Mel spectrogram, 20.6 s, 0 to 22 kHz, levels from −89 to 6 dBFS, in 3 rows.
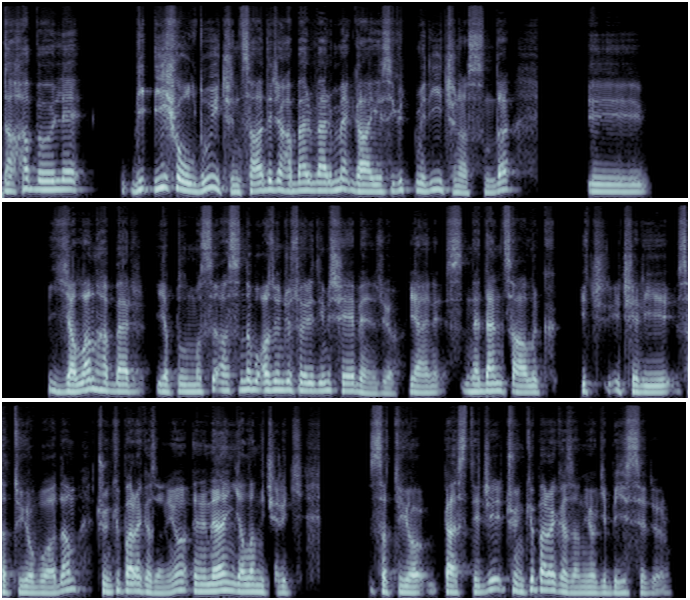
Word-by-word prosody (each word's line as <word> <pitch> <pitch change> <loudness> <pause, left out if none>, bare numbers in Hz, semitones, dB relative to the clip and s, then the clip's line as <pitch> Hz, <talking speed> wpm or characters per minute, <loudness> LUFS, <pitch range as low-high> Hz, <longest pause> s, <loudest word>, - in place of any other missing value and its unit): daha 180 +5 -1
böyle 180 0 +2 0.3
bir 180 +5 -3
iş 215 +2 +4
olduğu 165 +2 +4
için, 135 -9 -1
sadece 160 +6 +1
haber 160 +1 0
verme 165 +4 +2
gayesi 145 -2 +2
gütmediği 170 0 -3
için 145 -7 -4
aslında, 125 +9 -4 0.7
iii, 140 -1 -2 0.9
yalan 155 +4 +4
haber 145 -4 +1
yapılması 140 +1 -1
aslında 170 +3 0
bu 165 -1 -1
az 165 +1 +4
önce 175 0 +3
söylediğimiz 160 0 0
şeye 150 -2 +1
benziyor. 105 -3 -5
Yani 125 0 -2
s 150 - -8
neden 150 +2 +3
sağlık 130 -3 -1 0.2
iç 150 0 -9
içeriği 130 -3 -2
satıyor 120 -3 -2
bu 115 -1 0
adam? 165 +11 -1 0.2
Çünkü 145 +2 -3
para 150 -2 +4
kazanıyor. 130 +7 -2
Eee, 150 - +2
neden 150 +2 +7
yalan 140 -4 +2
içerik 120 -1 -7 0.7
satıyor 135 -1 -1
gazeteci? 135 +8 0
Çünkü 170 +1 -2
para 170 -2 +4
kazanıyor 115 -4 -1
gibi 115 0 -4
hissediyorum. 115 +1 -7
145 Hz, 135 wpm, -19 LUFS, 130-165 Hz, 0.9 s, neden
